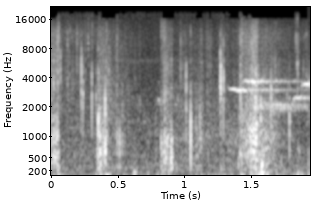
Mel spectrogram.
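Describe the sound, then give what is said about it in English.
Footsteps crunch along the floor of a ravine shaped by the course of a fast stream. Many steady, fairly quiet steps keep a walking rhythm throughout. “we're like literally in a gulch of some kind, right? Yeah, because we're like walking in a ravine marked by the course of a fast stream.”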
